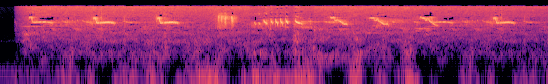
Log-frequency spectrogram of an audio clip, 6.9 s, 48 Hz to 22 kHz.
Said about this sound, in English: The warbling white eye or mejiro, is a non-native bird that was first introduced to Hawaii from Japan in 1929. It is now the most common bird in all of Hawaii, occurring just about everywhere.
